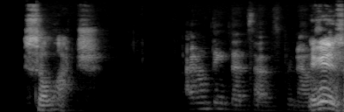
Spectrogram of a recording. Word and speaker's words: Saguache: had no idea that it was pronounced this way it's s a g UA C H soat I don't think that's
